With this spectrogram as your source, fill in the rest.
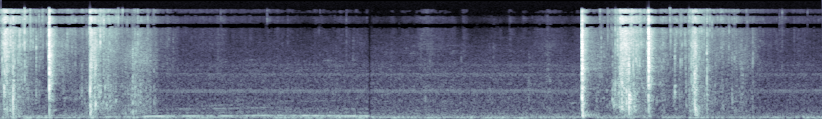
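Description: Water splashes and sprays onto the ground.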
